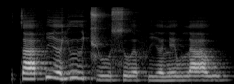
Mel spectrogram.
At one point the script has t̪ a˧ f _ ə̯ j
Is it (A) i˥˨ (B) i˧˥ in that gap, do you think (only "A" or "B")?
A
